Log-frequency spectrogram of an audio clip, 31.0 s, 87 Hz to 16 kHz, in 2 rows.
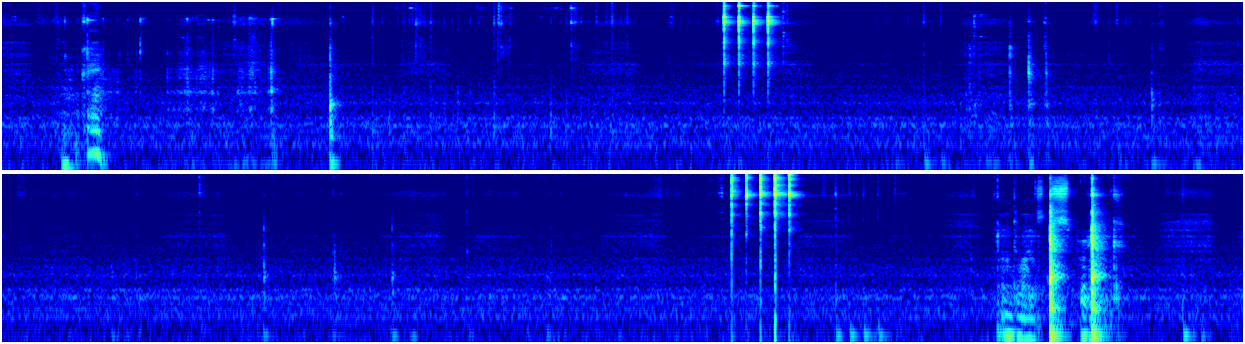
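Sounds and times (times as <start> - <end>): metal clicks of lock parts: 9.0 - 9.8, 24.6 - 25.5.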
